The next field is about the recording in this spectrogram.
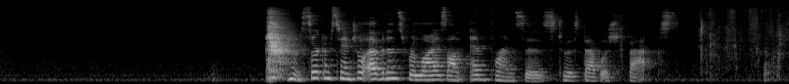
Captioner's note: sneeze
